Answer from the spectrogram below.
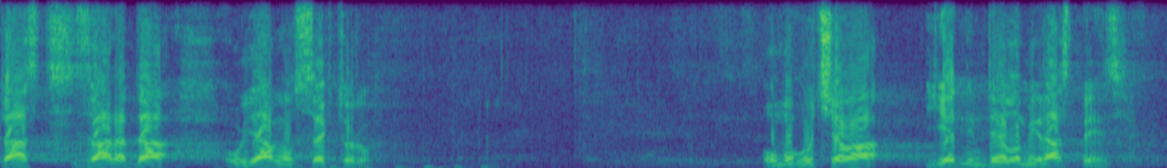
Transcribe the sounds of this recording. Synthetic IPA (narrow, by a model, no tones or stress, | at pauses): ɾaːst̪zaːɾad̪aujaːʋno̞mse̞kt̪o̞ɾṵ | omo̞ɡut͡ɕaːʋajed̪nimd̪eːlˠo̞miɾaːst̪̚pe̞ːnzije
